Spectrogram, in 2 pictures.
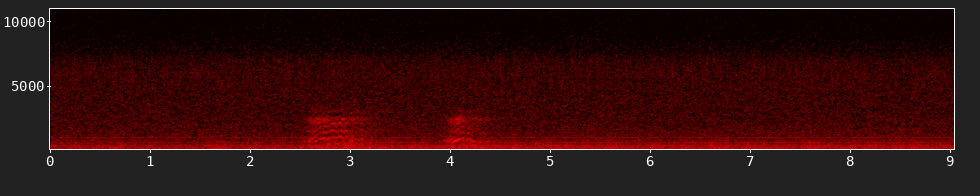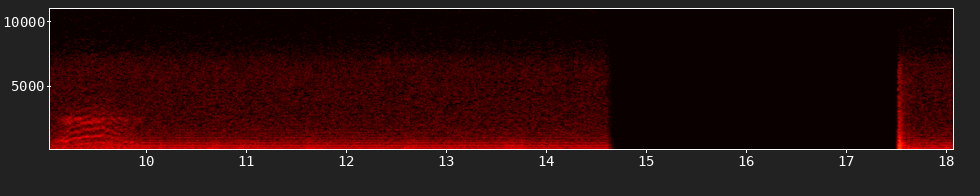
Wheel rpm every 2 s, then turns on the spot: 0, 20, 10, 0, 30, 0, 0, 0, 0.
none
